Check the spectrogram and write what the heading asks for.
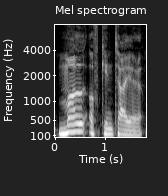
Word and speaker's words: Mull of Kintyre: Mull of Kintyre.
